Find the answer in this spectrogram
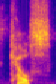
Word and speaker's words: Kelce: if you guys saw, apparently we've all been pronouncing his name incorrectly. Apparently it's Kels. And he and his brother never decided to correct anybody. I don't know. Kelsey, whatever it is, this man is consistent.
